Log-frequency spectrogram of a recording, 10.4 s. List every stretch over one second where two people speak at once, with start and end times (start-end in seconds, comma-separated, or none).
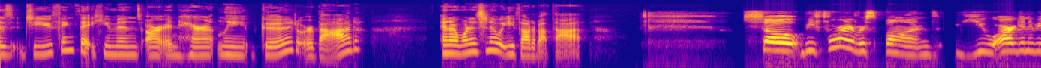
none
